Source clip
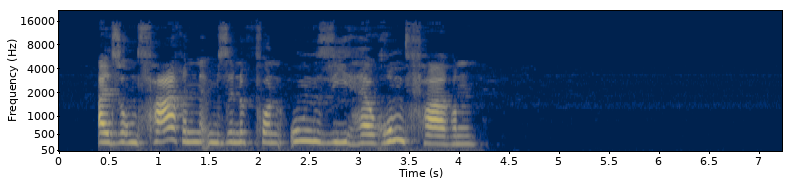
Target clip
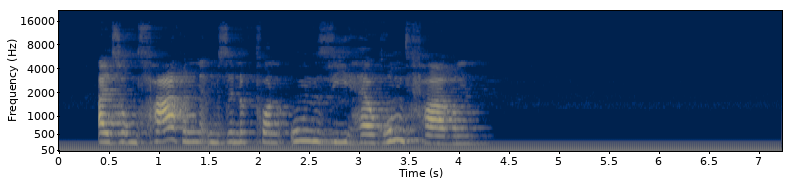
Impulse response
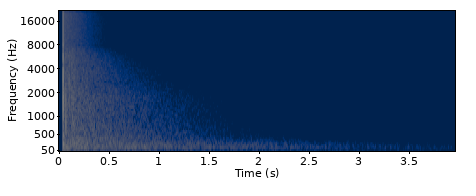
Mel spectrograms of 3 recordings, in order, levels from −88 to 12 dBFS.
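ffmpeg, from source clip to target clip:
-filter_complex "[0:a]aeval=exprs='val(0)+0.0178*(sin(2*PI*50*n/s)+sin(2*PI*2*50*n/s)/2+sin(2*PI*3*50*n/s)/3+sin(2*PI*4*50*n/s)/4+sin(2*PI*5*50*n/s)/5)':c=same,asplit=2[a][b];[b]highpass=f=1.1k:p=1[c];[1:a]atrim=start_sample=2205,afade=t=out:st=0.28:d=0.01,atrim=end_sample=12789[d];[c][d]afir=irnorm=-1:irlink=0,volume=-7dB[e];[a][e]amix=inputs=2:normalize=0,volume=-8.5dB"

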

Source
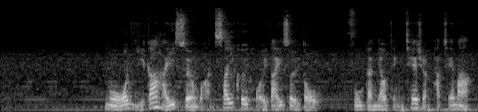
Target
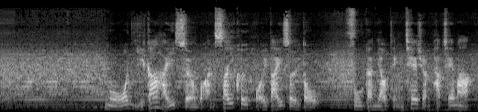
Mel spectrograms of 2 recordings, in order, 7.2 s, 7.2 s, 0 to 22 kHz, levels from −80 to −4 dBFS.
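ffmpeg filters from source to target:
-af "acompressor=threshold=-43dB:ratio=2.5,highpass=f=1.2k:t=q:w=1.8,apsyclip=34dB,volume=-8.5dB"

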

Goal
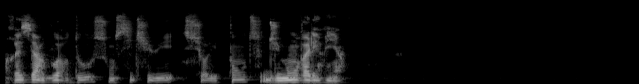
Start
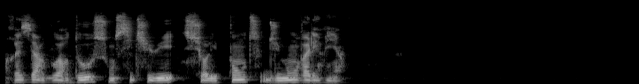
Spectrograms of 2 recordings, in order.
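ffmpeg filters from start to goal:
-filter_complex "[0:a]asettb=1/sr,asplit=3[a][b][c];[a]atrim=end=0.584[d];[b]atrim=start=0.58:end=2.58,asetpts=PTS-STARTPTS,afade=t=in:d=0.004:c=qsin,afade=t=out:st=1.996:d=0.004:c=qsin,acompressor=threshold=-34dB:ratio=5[e];[c]atrim=start=2.576[f];[d][e]acrossfade=d=0.004:c1=hsin:c2=qsin[g];[g][f]acrossfade=d=0.004:c1=qsin:c2=hsin"

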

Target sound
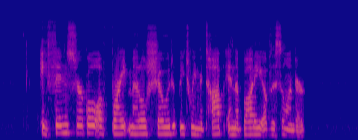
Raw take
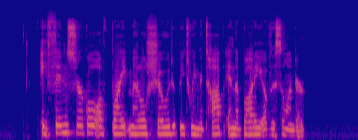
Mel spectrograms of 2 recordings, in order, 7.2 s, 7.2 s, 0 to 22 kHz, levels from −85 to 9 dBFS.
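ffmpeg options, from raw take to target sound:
-af "highpass=350,lowpass=3.7k"

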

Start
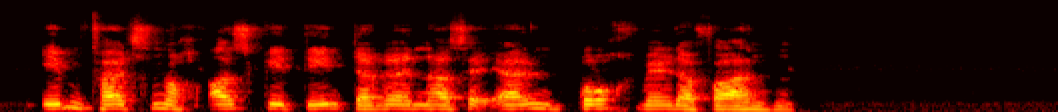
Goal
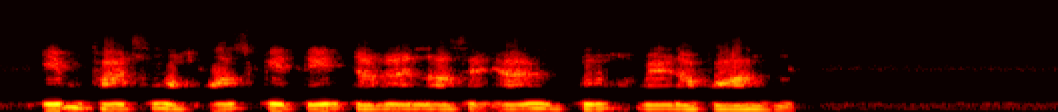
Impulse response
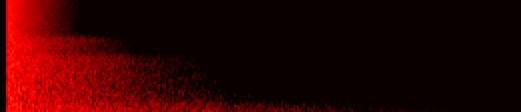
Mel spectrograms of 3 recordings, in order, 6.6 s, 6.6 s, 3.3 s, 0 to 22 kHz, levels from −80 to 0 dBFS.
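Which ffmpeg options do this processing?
-af "highpass=f=120:w=0.5412,highpass=f=120:w=1.3066,equalizer=f=130:t=q:w=4:g=4,equalizer=f=200:t=q:w=4:g=7,equalizer=f=340:t=q:w=4:g=7,equalizer=f=680:t=q:w=4:g=-5,equalizer=f=1.1k:t=q:w=4:g=6,equalizer=f=1.7k:t=q:w=4:g=4,lowpass=f=2.8k:w=0.5412,lowpass=f=2.8k:w=1.3066,aeval=exprs='0.251*(cos(1*acos(clip(val(0)/0.251,-1,1)))-cos(1*PI/2))+0.02*(cos(4*acos(clip(val(0)/0.251,-1,1)))-cos(4*PI/2))':c=same,afftfilt=real='re*(1-between(b*sr/4096,330,950))':imag='im*(1-between(b*sr/4096,330,950))':win_size=4096:overlap=0.75"

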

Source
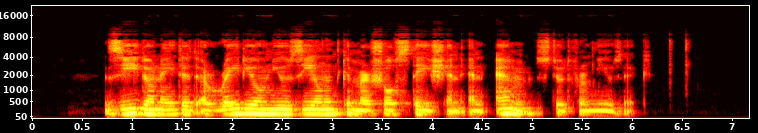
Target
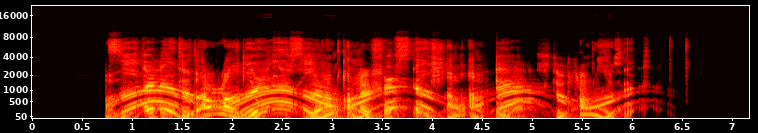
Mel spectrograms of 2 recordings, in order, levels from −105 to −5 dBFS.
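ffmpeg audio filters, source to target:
-filter_complex "[0:a]highpass=250,agate=range=-10dB:threshold=-46dB:ratio=16:detection=peak,asettb=1/sr,asplit=3[a][b][c];[a]atrim=end=4.884[d];[b]atrim=start=4.88:end=5.49,asetpts=PTS-STARTPTS,afade=t=in:d=0.004:c=qsin,afade=t=out:st=0.606:d=0.004:c=qsin,lowpass=f=2.4k:w=0.5412,lowpass=f=2.4k:w=1.3066[e];[c]atrim=start=5.486[f];[d][e]acrossfade=d=0.004:c1=hsin:c2=qsin[g];[g][f]acrossfade=d=0.004:c1=qsin:c2=hsin,acrossover=split=320|940[h][i][j];[h]alimiter=level_in=9dB:limit=-24dB:level=0:latency=1,volume=-9dB[k];[i]aphaser=in_gain=1:out_gain=1:delay=4.5:decay=0.35:speed=0.32:type=sinusoidal[l];[j]acompressor=threshold=-43dB:ratio=6[m];[k][l][m]amix=inputs=3:normalize=0,asplit=2[n][o];[o]adelay=143,lowpass=f=1.2k:p=1,volume=-20dB,asplit=2[p][q];[q]adelay=143,lowpass=f=1.2k:p=1,volume=0.42,asplit=2[r][s];[s]adelay=143,lowpass=f=1.2k:p=1,volume=0.42[t];[n][p][r][t]amix=inputs=4:normalize=0,aeval=exprs='val(0)*sin(2*PI*420*n/s+420*0.8/0.81*sin(2*PI*0.81*n/s))':c=same,volume=-4dB"

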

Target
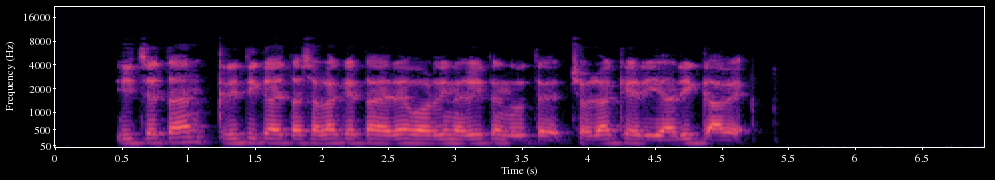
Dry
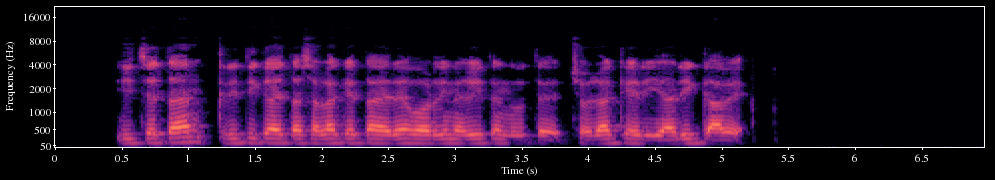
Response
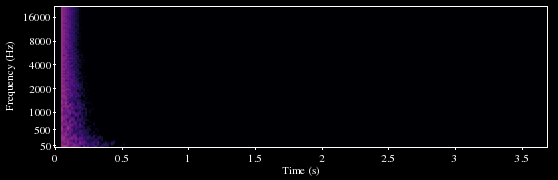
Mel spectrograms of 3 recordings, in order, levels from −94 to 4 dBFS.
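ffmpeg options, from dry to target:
-filter_complex "[0:a]equalizer=f=2.3k:t=o:w=1.4:g=12,acompressor=threshold=-34dB:ratio=2,asplit=2[a][b];[1:a]atrim=start_sample=2205,asetrate=79380,aresample=44100[c];[b][c]afir=irnorm=-1:irlink=0,volume=-9dB[d];[a][d]amix=inputs=2:normalize=0"

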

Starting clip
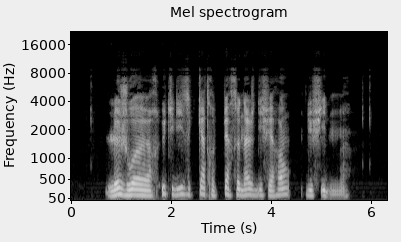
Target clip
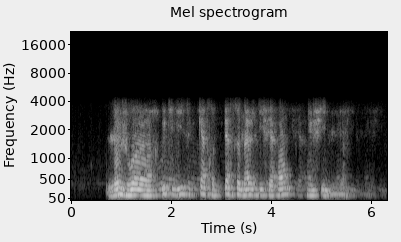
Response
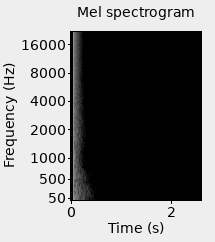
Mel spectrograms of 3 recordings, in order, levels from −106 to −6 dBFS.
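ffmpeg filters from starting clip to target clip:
-filter_complex "[0:a]aemphasis=mode=reproduction:type=50kf,acrossover=split=2700[a][b];[b]acompressor=threshold=-53dB:ratio=4:attack=1:release=60[c];[a][c]amix=inputs=2:normalize=0,agate=range=-44dB:threshold=-52dB:ratio=16:detection=peak,acrossover=split=230|650|1700[d][e][f][g];[e]acompressor=mode=upward:threshold=-49dB:ratio=2.5[h];[d][h][f][g]amix=inputs=4:normalize=0,volume=24dB,asoftclip=hard,volume=-24dB,aecho=1:1:570|1140|1710:0.1|0.032|0.0102[i];[1:a]atrim=start_sample=2205,atrim=end_sample=6615[j];[i][j]afir=irnorm=-1:irlink=0,volume=-2.5dB" -ar 8000 -c:a libopencore_amrnb -b:a 12200

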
